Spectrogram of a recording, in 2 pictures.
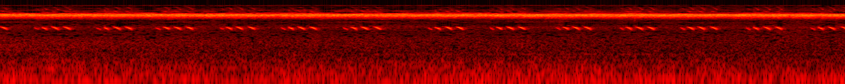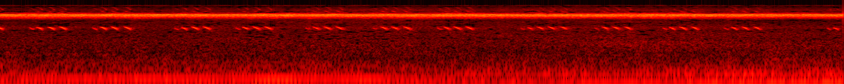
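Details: Steady, regular cricket chirps, each a quick trill of a few pulses, repeated about every half second against a constant high-pitched insect whine and faint low noise.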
